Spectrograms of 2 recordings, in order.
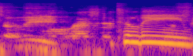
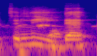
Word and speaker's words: Tlaib: Rashida Tlaib. Yeah, Rashida Tlaib.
